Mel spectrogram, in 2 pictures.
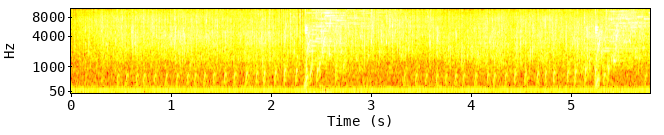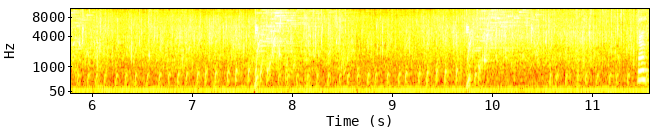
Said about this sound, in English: And then we're gonna grab the watering can.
